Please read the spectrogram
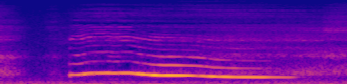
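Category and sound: human body sound, big yawn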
